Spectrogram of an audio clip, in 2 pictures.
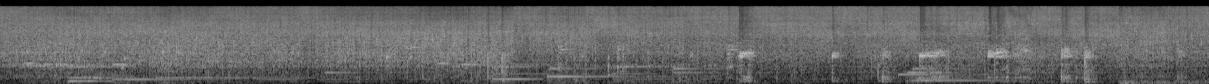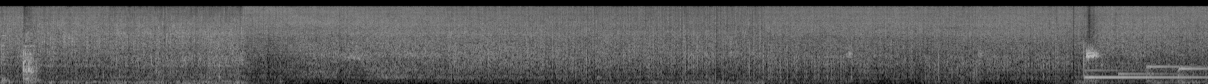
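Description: Chili, minced garlic and ginger sizzling steadily in hot oil in a large iron wok, with a metal spatula scraping and clicking against the wok as they are stirred.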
